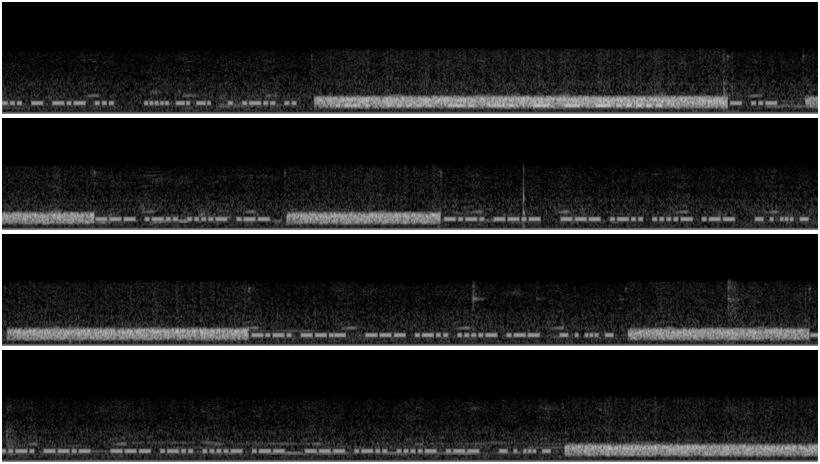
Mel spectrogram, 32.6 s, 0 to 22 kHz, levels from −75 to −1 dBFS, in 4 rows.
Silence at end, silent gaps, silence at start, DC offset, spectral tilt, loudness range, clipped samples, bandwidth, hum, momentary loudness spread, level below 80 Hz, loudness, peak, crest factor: 0 s; none; 0 s; 0.9%; -9.5 dB/octave; 12 LU; under 0.1%; 4.4 kHz; none; 13 LU; -62 dBFS; -31 LUFS; -12 dBFS; 18 dB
